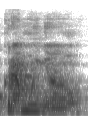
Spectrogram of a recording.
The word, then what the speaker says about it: Cramunhão: Que são, em primeiro lugar, para quem não sabe, o Cramunhão ou Cramulhão, né? As duas pronúncias estão corretas.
